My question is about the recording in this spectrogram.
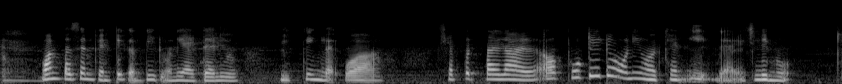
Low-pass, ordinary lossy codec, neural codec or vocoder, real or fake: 7.2 kHz; none; codec, 44.1 kHz, 2.6 kbps, SNAC; fake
